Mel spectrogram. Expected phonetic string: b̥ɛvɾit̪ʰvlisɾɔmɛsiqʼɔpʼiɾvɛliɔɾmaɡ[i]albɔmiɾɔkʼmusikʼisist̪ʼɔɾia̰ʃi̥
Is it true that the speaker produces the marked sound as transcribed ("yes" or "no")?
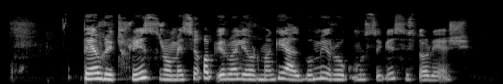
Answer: yes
